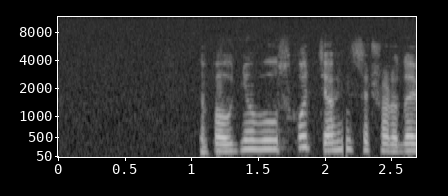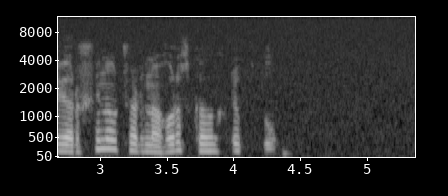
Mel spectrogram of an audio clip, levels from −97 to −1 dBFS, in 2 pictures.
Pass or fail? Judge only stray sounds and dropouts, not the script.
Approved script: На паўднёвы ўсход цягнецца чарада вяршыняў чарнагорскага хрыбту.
fail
